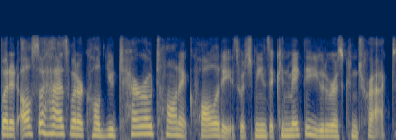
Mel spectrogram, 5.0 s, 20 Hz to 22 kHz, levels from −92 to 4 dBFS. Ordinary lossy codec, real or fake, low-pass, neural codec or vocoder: Opus, 16 kbps; real; 7.2 kHz; none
